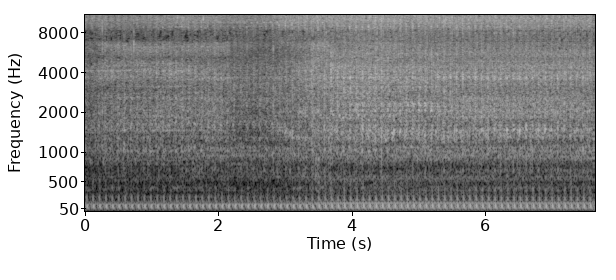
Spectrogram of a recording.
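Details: Unit starts hard unless throttle assists; once running it idles hard like it's about to die until given throttle for a few seconds, then idles at spec: deep, lumpy, uneven thumping idle; rough idle.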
